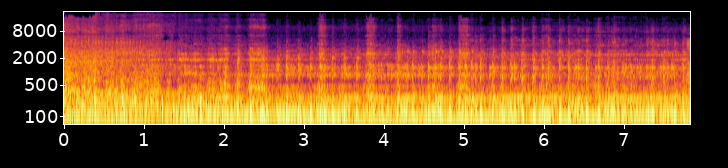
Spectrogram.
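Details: Two-stroke jet ski on gas-oil mix poured into the carburetor: low, throaty drone that stumbles and lumps unevenly instead of holding a clean idle; rough running, sludge inside suspected, cause unclear.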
